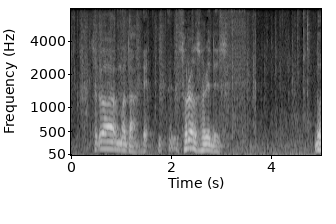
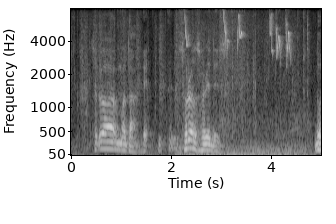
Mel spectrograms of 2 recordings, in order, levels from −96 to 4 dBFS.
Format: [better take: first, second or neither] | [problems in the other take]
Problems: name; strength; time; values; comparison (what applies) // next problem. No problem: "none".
first | background sound (Bird); 4 dB below the speech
